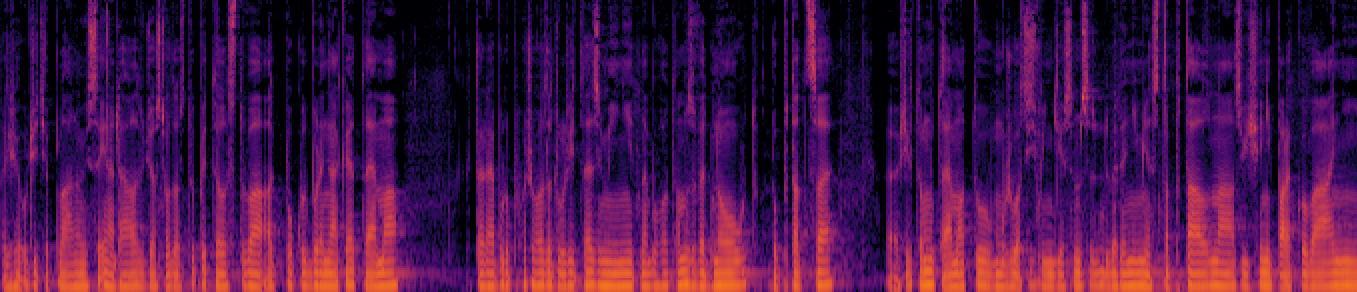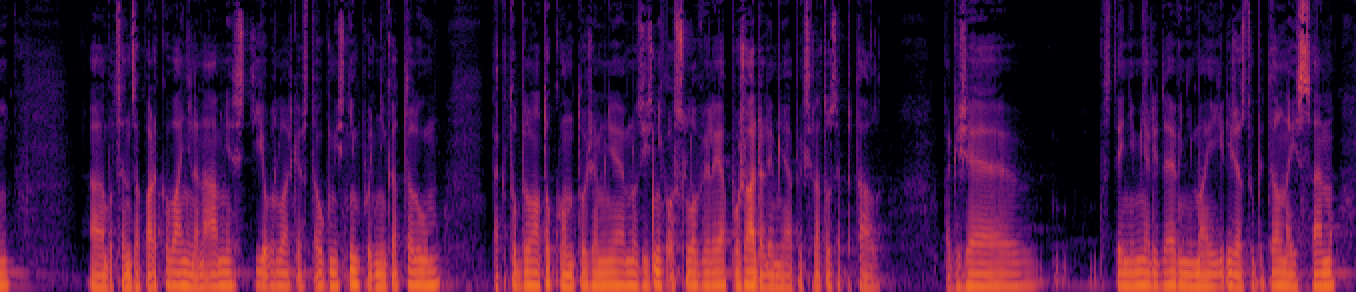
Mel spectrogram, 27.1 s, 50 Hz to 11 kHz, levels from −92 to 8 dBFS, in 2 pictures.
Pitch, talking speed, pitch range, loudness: 100 Hz, 180 wpm, 95-105 Hz, -31 LUFS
